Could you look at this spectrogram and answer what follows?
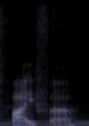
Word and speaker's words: Pfeiffer: And also, I don't know how to pronounce this. Oh my god, but Michelle Pfeiffer. I think it's Pfeiffer.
